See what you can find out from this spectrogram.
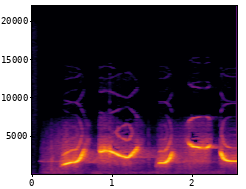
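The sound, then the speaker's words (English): Whistled Spanish in the Canary Islands whistled language: five loud, clear whistled syllables in quick succession, each gliding up or down in pitch, heard alone with no voices. “This kind of whistled speech isn't specific to the Canary Islands.”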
